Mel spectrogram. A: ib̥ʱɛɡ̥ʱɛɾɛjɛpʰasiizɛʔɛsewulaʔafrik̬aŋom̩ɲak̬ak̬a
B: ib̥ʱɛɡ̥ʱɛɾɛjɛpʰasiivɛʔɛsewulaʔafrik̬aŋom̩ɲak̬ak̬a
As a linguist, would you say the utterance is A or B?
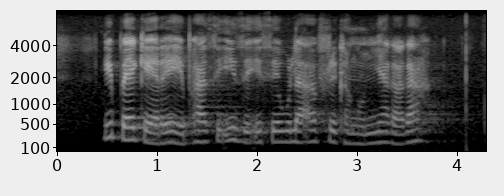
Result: A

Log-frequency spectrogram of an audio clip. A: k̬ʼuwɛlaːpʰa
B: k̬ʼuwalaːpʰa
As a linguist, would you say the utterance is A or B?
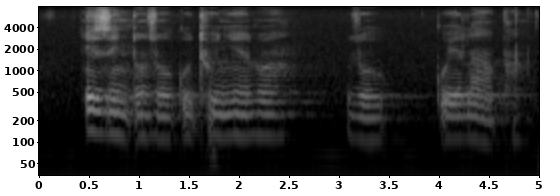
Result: A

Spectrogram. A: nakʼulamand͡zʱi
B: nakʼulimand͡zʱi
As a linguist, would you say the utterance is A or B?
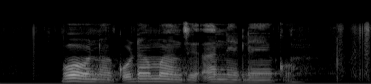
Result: A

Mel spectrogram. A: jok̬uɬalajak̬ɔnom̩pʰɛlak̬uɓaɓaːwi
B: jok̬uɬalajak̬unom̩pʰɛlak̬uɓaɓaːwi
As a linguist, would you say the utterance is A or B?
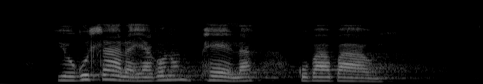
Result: A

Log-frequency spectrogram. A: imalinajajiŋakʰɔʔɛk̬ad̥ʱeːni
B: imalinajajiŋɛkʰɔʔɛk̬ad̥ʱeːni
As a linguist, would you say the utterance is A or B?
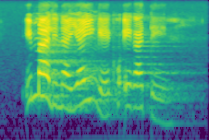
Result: B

